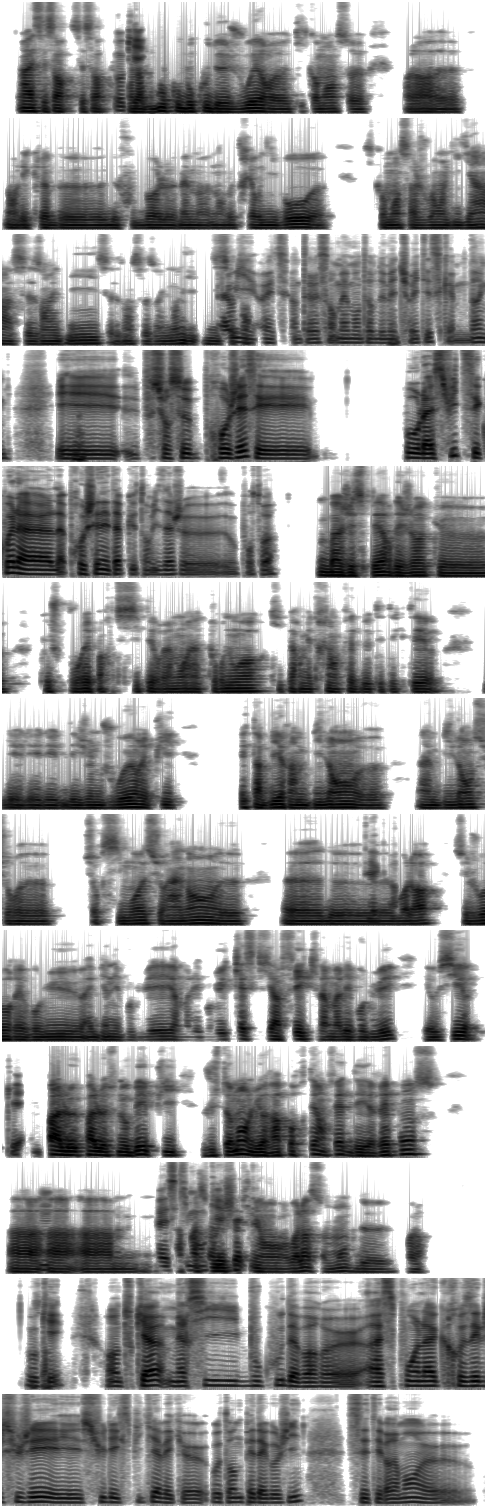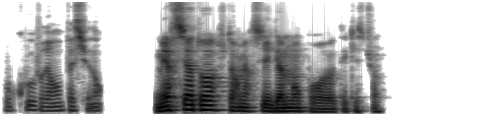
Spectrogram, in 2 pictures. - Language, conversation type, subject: French, podcast, Peux-tu me parler d’un projet qui te passionne en ce moment ?
- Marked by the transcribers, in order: other background noise; stressed: "pas le"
